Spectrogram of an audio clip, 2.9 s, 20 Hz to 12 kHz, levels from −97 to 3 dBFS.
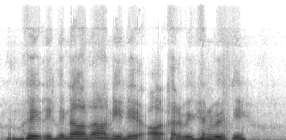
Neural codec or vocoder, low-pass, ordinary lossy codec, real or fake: autoencoder, 22.05 kHz, a latent of 192 numbers a frame, VITS, trained on many speakers; 9.9 kHz; Opus, 16 kbps; fake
